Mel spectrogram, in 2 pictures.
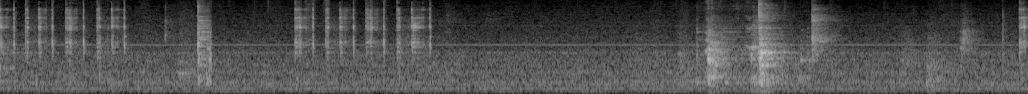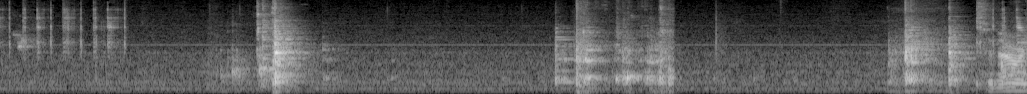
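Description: Rice from a rice cooker is scooped into a pan and stirred, with short bursts of metal utensil scraping and clinking against cookware, separated by quiet gaps, close and moderately loud.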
